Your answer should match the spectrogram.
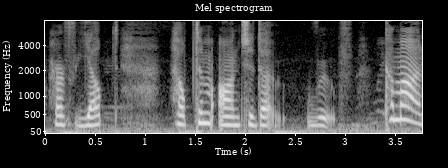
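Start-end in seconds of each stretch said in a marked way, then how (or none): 3.4-3.8 high, loud call; yell. A narrator's reading. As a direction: shout to run. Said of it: "I yelled".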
